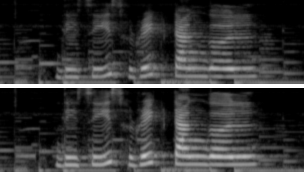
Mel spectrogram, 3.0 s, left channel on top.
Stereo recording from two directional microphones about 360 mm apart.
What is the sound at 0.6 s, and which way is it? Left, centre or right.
Speech, centre.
